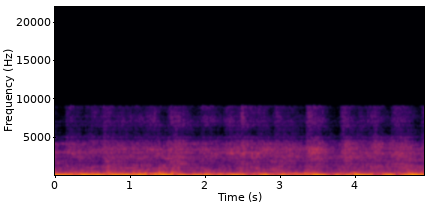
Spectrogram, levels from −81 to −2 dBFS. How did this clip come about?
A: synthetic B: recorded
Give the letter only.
A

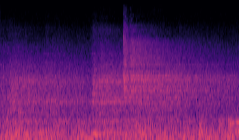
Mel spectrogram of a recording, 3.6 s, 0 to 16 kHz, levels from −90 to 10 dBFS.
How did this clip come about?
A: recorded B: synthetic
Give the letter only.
A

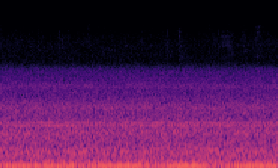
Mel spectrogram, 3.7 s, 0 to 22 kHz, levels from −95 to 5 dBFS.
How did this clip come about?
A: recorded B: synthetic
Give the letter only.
A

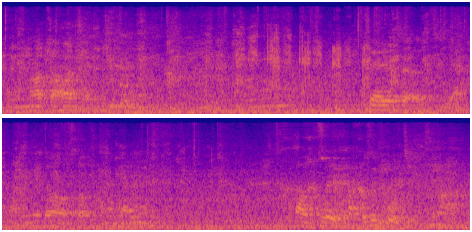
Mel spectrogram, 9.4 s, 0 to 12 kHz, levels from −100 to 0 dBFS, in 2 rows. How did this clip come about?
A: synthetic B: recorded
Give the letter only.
B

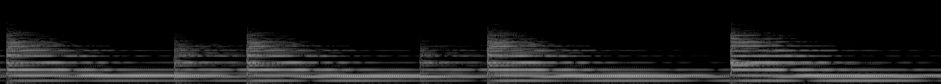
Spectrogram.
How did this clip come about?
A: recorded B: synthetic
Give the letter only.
A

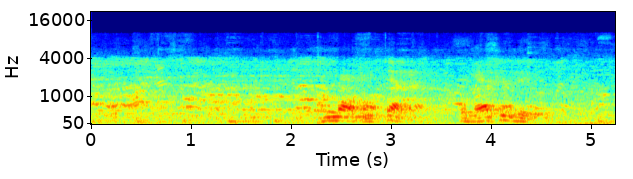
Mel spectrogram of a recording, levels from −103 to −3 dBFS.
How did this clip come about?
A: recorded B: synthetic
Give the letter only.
A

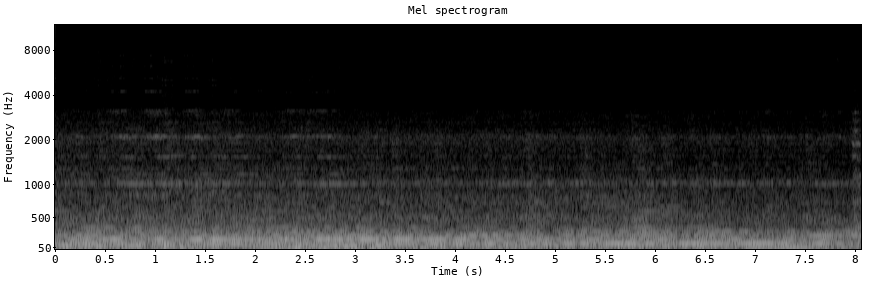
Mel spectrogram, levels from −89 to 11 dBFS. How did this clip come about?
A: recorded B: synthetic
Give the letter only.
A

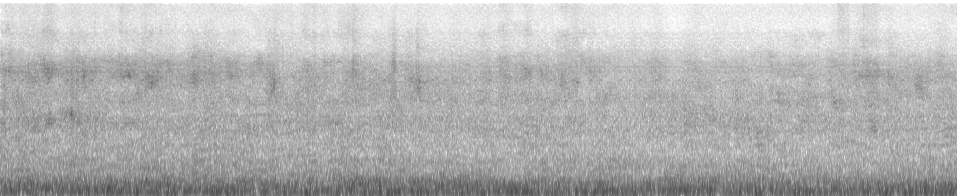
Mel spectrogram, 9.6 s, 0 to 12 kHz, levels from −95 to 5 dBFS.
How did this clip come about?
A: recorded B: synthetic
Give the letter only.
B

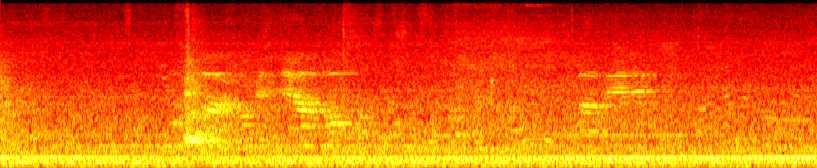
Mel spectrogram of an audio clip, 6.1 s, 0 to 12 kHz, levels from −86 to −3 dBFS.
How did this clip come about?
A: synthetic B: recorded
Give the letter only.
B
